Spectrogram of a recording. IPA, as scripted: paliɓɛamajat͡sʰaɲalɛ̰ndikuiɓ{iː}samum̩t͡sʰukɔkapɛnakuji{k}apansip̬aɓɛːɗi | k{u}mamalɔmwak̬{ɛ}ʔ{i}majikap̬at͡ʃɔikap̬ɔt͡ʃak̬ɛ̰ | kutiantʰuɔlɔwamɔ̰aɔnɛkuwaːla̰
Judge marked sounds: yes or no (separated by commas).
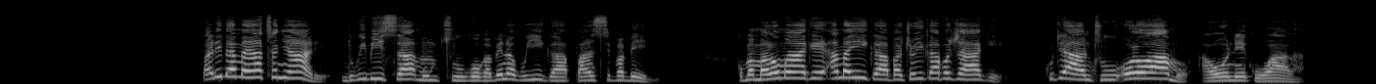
no, yes, no, yes, no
